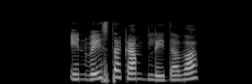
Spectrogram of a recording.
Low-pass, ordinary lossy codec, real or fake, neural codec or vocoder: none; none; real; none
